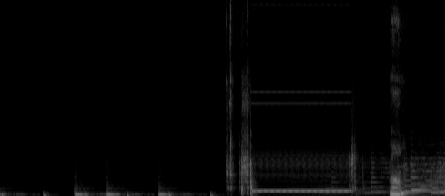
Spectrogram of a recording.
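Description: A steady telephone dial tone sounds for about two seconds in the game Assemble with Care, preceded by soft handling knocks and a clatter as the receiver is lifted, then a brief sharp clunk at the end.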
